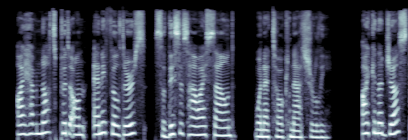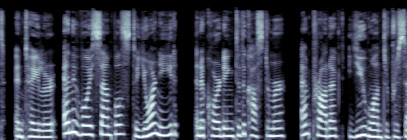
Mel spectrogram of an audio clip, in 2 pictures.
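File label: Norwegian, female, accented English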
